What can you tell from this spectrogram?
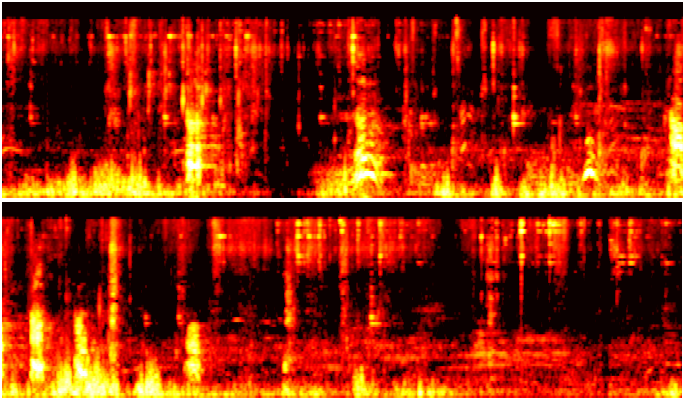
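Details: Dog playing at a dog park, its owner worried it might start a fight, though the behaviour is play: sharp barks come in irregular bursts, about six in all, spaced one to two seconds apart, over people's voices and outdoor park noise.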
